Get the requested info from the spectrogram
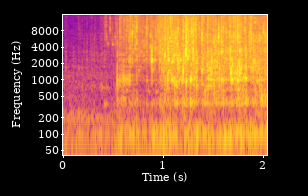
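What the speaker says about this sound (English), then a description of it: "So this is gonna be my second time straining it." Carrot juice pours suddenly through a strainer after a brief near-silence, becoming a steady close splashing trickle of liquid.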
